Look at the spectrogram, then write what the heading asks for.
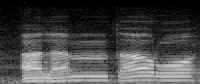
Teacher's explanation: di mim sukun tidak ada gunah di situ tidak ada ziadatul gunah · ro-nya kemudian dibaca tebal, ya, ta-nya tipis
